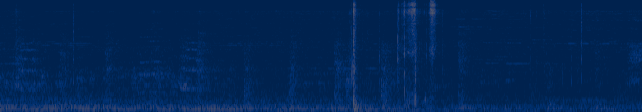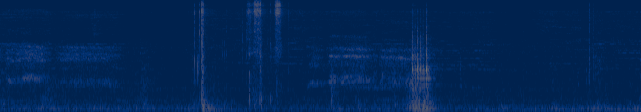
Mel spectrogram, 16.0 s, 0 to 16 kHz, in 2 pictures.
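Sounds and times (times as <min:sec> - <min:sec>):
rooster crowing: 0:07.8 - 0:09.6, 0:11.8 - 0:13.6.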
